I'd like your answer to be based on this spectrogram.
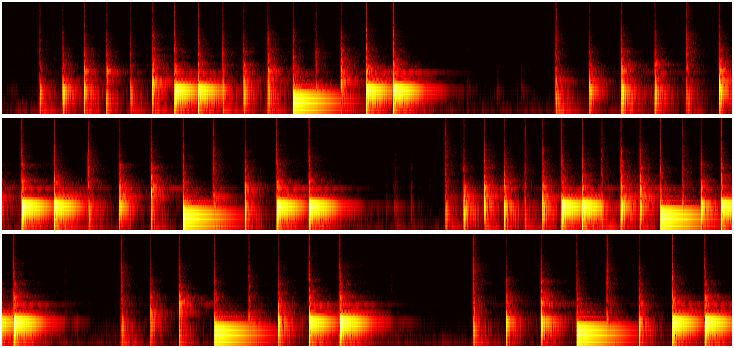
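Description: Conga drumming in a steady tumbao pattern, slaps and muted strokes with a recurring deep open tone on the low drum, played alone in repeating phrases.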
